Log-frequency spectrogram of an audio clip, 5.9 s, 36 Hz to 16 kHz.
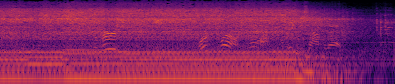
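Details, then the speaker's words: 2013 Fiat 500 Abarth, MultiAir engine, under 40,000 miles, wrecked in front but running: loud, raspy, blatty idle with coarse rumble and uneven pulse because the exhaust is sheared off up front and leaking straight out; exhaust leak. "the exhaust is sheared off up front so a little bit of redneck camaro white trash sound but i kind of like it"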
